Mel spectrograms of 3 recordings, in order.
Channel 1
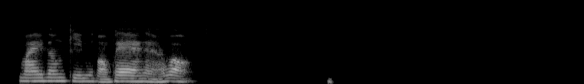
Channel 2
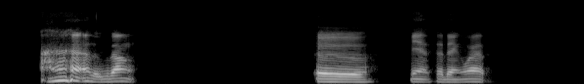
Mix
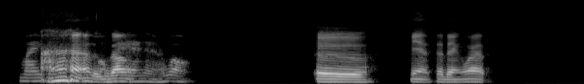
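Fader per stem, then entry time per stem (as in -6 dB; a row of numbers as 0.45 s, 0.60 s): -6.0 dB, 0.0 dB; 0.00 s, 0.00 s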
